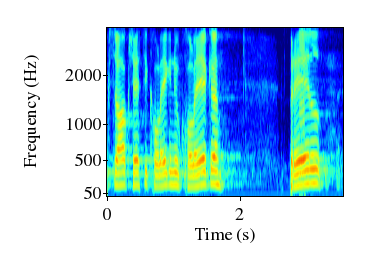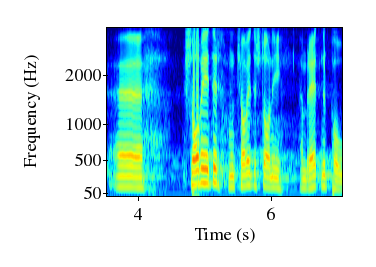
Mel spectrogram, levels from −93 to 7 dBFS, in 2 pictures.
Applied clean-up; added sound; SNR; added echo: none; none; none; none.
